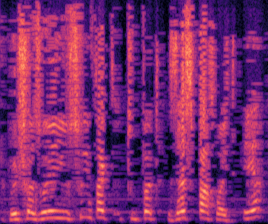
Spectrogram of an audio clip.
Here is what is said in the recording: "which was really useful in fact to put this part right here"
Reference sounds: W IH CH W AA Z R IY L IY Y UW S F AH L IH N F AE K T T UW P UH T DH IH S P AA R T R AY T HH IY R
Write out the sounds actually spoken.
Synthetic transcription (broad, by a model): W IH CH W AA Z W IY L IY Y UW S AH IH N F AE K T T UW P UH T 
